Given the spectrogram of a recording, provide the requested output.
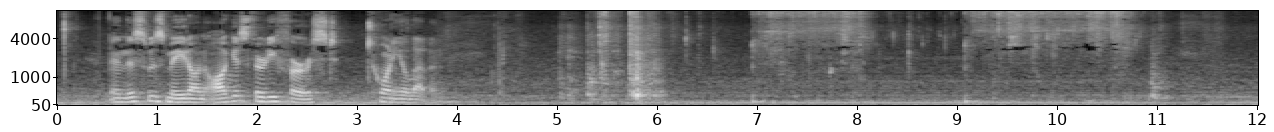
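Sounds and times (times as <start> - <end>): low steady hum: 0.0 - 12.0
faucet running water into sink: 6.9 - 10.9.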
